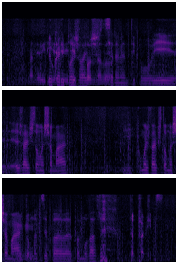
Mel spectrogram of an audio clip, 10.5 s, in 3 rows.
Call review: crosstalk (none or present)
present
